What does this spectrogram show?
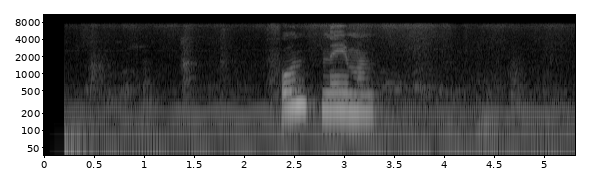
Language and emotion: Russian, neutral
